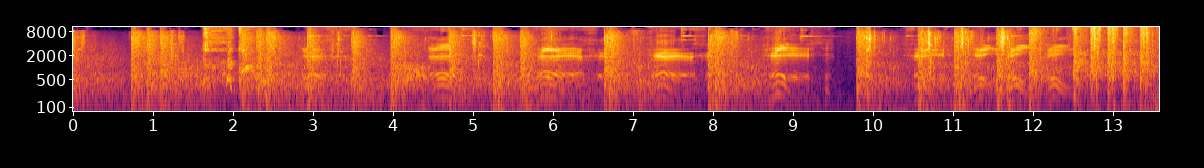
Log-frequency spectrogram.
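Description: Rapid bursts of gunfire from a gun in a VR video game ring out loud and near across the whole stretch, with short pauses between volleys and a brief spoken word among them.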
